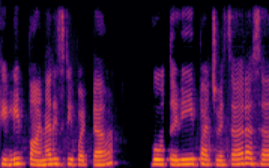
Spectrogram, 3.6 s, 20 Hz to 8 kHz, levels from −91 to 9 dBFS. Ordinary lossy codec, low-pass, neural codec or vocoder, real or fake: none; none; codec, 16 kHz, 4 kbps, X-Codec, HuBERT features, trained on balanced general audio; fake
